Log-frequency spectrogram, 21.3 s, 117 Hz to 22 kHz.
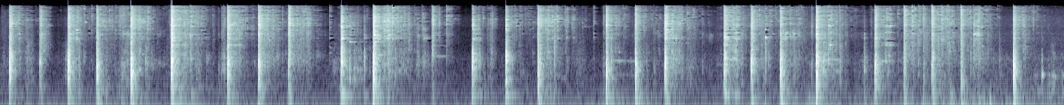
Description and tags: Bottle Smashes Hammer Hits Finale FF231
Quick breaking bottles, hammer, liquid, shattering glass, medium to high pitch, tinging, falling glass.
breaking-glass, glass-shattering, Bottle-smashing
